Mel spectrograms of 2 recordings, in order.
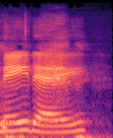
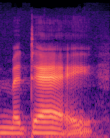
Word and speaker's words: Maday: And then Mayday is spelled Maday. And so people my whole life have said Maday. And then if you say Mayday, they throw another Y in there.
